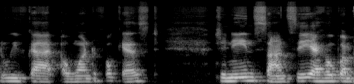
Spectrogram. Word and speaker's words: Janeen Sonsie: as I said we've got a wonderful guest Janine sansy I hope I'm pronouncing your name that's absolutely correct and she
